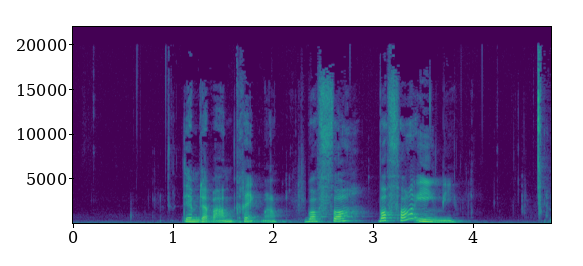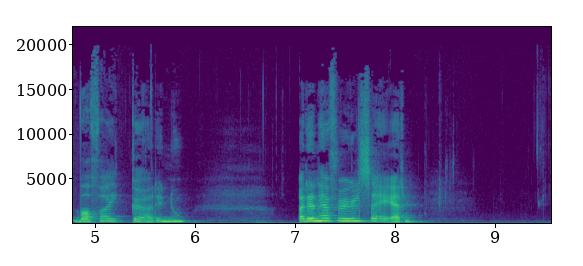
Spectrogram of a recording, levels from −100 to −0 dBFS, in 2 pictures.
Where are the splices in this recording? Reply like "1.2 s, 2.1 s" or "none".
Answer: 2.3 s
